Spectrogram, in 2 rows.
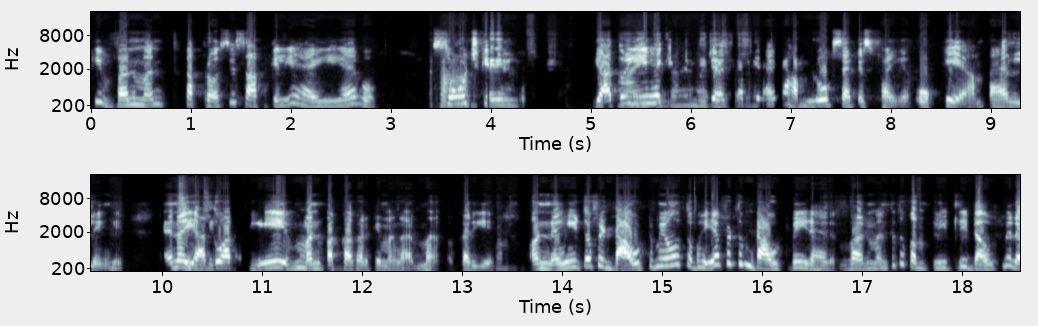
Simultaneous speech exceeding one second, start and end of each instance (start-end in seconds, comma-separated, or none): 5.3-6.8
